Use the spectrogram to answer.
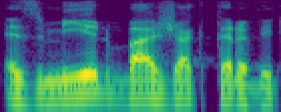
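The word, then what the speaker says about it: Esmir Bajraktarević: for the United States number 19 is bajik um the that's probably what everyone's asking it's asmir bakovic he's an 18-year-old Winger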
